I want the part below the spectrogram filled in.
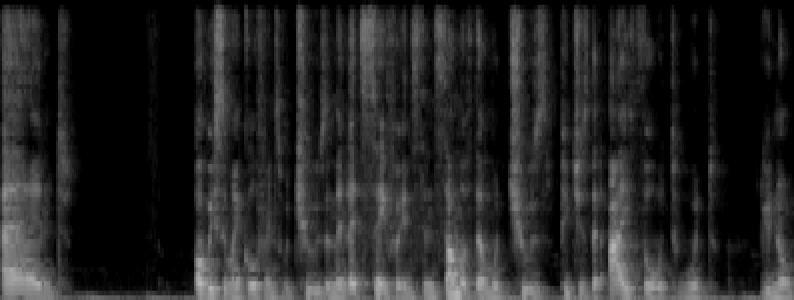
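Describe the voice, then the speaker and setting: A woman's voice, very deep and low in pitch, stays monotone and flat with audible room echo. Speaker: YouTuber. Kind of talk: personal vlog. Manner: casual.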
